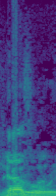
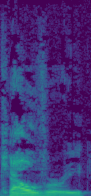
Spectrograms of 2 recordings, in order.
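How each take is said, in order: First: It begins with cav, the v before the l. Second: It begins with cal, the l before the v. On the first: The speaker calls it right. "Cavalry, not like Calvary" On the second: The speaker calls it wrong. "not like Calvary"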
